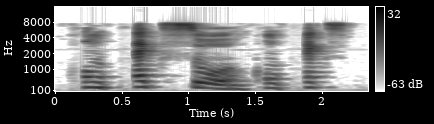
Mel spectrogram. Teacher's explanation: complexo é o único x que você quando vai pronunciar a palavra tem o som do KS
